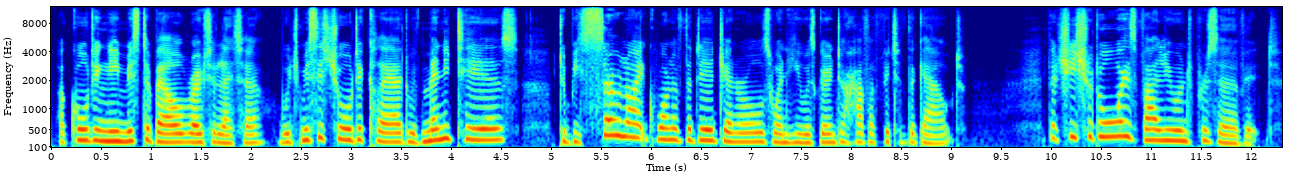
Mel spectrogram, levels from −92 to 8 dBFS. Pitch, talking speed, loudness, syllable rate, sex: 230 Hz, 200 wpm, -15 LUFS, 5.2 syllables/s, female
